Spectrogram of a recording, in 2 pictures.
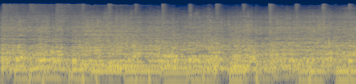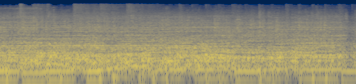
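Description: Electric local train running along the line, heard from inside the car: a steady rumble of wheels on rails with a low hum and faint clicks.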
